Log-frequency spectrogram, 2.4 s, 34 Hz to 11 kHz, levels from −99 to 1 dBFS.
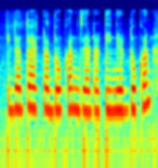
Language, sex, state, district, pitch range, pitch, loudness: Bengali, female, Tripura, West Tripura, 250-265 Hz, 260 Hz, -14 LUFS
